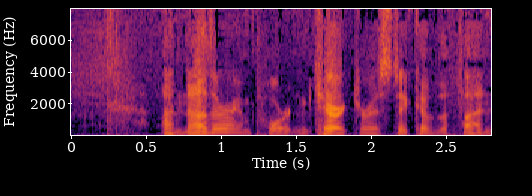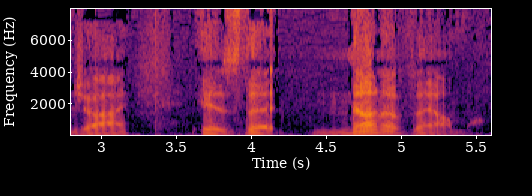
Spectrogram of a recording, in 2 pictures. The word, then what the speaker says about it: fungi: I pronounce it fungi. Some people pronounce it fungi.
